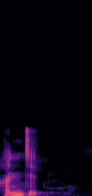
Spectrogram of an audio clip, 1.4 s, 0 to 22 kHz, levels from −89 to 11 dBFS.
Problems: none marked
